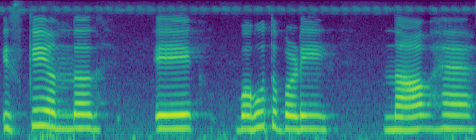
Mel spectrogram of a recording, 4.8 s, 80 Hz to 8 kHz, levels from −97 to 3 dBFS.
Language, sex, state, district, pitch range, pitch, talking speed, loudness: Hindi, female, Punjab, Fazilka, 245-255 Hz, 250 Hz, 90 wpm, -14 LUFS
